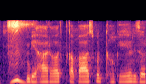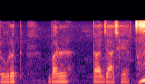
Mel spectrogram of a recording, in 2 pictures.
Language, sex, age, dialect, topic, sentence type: Magahi, male, 18-24, Northeastern/Surjapuri, agriculture, statement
